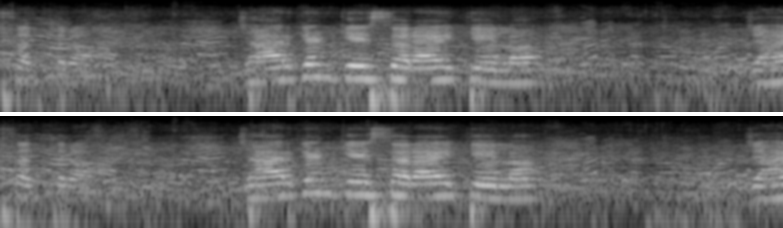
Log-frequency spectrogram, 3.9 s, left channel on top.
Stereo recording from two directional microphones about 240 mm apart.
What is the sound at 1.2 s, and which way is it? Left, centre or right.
A woman's voice, left.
